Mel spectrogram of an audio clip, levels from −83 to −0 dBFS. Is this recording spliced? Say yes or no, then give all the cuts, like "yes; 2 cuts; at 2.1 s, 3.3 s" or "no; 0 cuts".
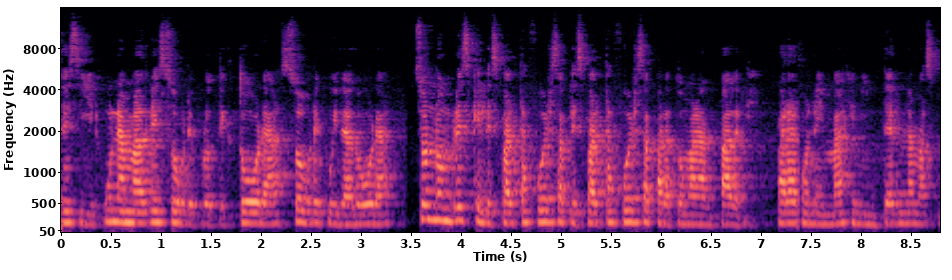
yes; 3 cuts; at 3.4 s, 5.1 s, 7.4 s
